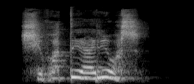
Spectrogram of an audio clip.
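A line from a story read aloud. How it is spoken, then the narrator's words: Nervous hiss into ear. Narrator (Russian): Прошипел ей на ухо, стараясь унять нервную дрожь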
